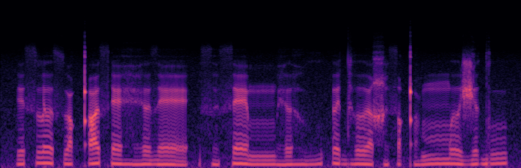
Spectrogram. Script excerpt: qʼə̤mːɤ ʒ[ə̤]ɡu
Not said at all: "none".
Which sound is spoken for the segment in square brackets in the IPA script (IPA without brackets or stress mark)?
ə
